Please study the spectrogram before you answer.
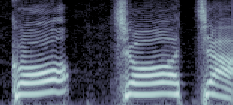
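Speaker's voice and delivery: क च चा very slowly, each letter separate with its own vowel; drawn-out, unjoined क च चा; letter-by-letter misreading. Shown as a demonstration. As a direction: break it into three sounds, क, च, चा, with long gaps. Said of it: "ऐसे पढ़ेंगे क च चा".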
